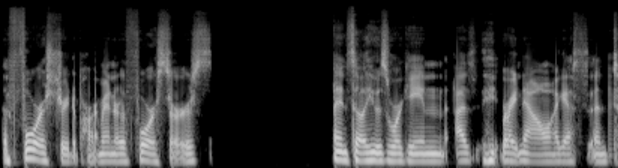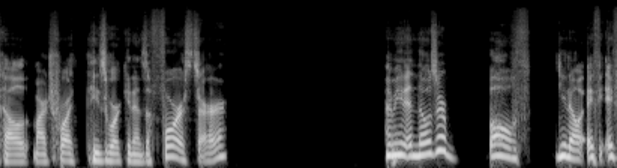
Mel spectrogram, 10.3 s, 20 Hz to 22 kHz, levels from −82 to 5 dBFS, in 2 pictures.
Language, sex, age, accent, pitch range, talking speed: English, female, 20-39, American, 145-175 Hz, 205 wpm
